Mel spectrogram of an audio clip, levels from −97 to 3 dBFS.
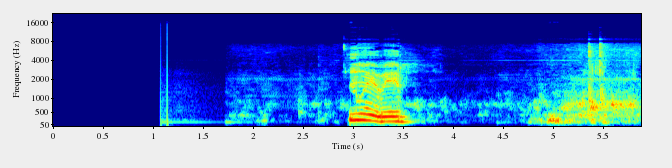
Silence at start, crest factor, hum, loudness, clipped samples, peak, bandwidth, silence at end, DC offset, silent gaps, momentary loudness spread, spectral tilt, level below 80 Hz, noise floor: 2.95 s; 18 dB; none; -15 LUFS; under 0.1%; -2 dBFS; 7.8 kHz; 0 s; under 0.1%; none; 16 LU; -6.5 dB/octave; -62 dBFS; -59 dBFS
